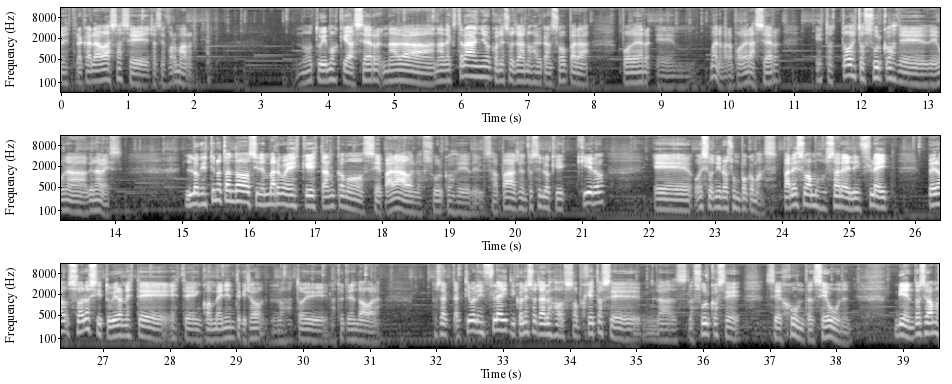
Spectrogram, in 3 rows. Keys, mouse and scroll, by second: 0.0 middle click, 0.7 click, 1.4 middle click, 2.2 ctrl+z, 2.4 middle click, 2.8-3.3 scroll up 1, 3.3 click, 4.3 middle click, 5.1 click, 5.7 scroll down 1, 6.0 middle click, 6.3 scroll down 2, 6.5 middle click, 7.5-7.8 scroll up 1, 7.8-8.9 middle drag, 8.9-9.4 scroll down 1, 9.4 middle click, 10.1-10.6 scroll up 1, 10.6-18.9 middle drag, 18.9 scroll down 1, 19.0-19.5 scroll up 1, 19.5 click, 20.4-20.9 scroll down 2, 20.9-22.1 middle drag, 22.1-24.7 scroll up 1, 24.7 click, 25.6 f, 25.9 f, 26.3-27.7 middle drag, 27.7 click, 28.3 middle click, 28.7-29.9 drag, 29.9 middle click, 30.2 click, 31.0-32.0 middle drag, 32.0 click, 32.5-34.4 middle drag, 34.4-34.7 scroll up 2, 34.7 scroll down 1, 34.9-39.5 middle drag.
